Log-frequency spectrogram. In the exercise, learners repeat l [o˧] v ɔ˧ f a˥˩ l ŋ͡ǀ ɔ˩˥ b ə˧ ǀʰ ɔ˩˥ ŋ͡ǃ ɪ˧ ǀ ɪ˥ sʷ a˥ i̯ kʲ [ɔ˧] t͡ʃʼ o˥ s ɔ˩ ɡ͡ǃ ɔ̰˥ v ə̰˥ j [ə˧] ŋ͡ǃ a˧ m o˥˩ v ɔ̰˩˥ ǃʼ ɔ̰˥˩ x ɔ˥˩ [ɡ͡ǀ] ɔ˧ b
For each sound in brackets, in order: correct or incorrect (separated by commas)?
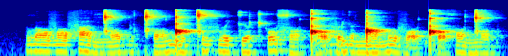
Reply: incorrect, correct, correct, incorrect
